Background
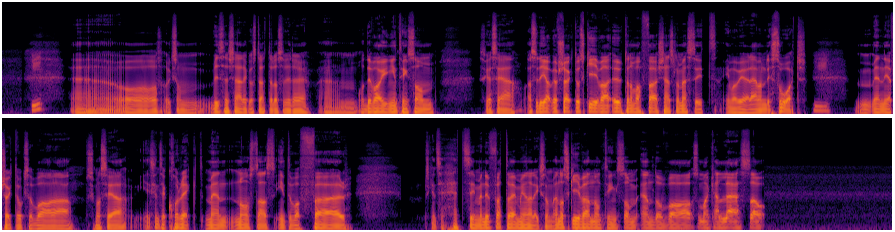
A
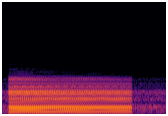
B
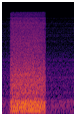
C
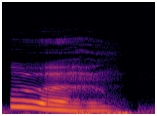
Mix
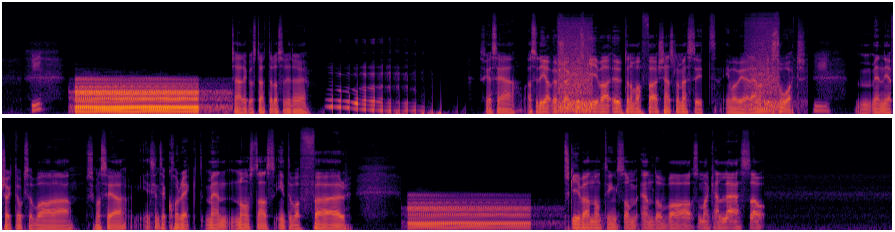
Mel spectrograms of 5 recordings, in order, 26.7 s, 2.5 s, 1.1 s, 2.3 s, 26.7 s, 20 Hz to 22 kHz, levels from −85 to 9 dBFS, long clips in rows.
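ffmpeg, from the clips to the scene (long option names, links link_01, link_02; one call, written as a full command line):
ffmpeg -i bed.wav -i cue0.wav -i cue1.wav -i cue2.wav -filter_complex "[1:a]asplit=2[link_01][link_02];[2:a]asplit=2[link_03][link_04];[0:a]volume=-8.5dB[link_05];[link_01]alimiter=level_in=15dB:limit=-1dB:release=50:level=0:latency=1[link_06];[3:a]aeval=exprs='val(0)*pow(10,-28*if(lt(mod(-8*n/s,1),2*abs(-8)/1000),1-mod(-8*n/s,1)/(2*abs(-8)/1000),(mod(-8*n/s,1)-2*abs(-8)/1000)/(1-2*abs(-8)/1000))/20)':channel_layout=same[link_07];[link_03]lowpass=11000[link_08];[link_04]dynaudnorm=framelen=180:gausssize=3:maxgain=11.5dB[link_09];[link_05]asplit=4[link_10][link_11][link_12][link_13];[link_10]atrim=end=1.004[link_14];[link_06]atrim=end=2.46,asetpts=PTS-STARTPTS,volume=-9.5dB[link_15];[link_11]atrim=start=3.456:end=4.714[link_16];[link_07]atrim=end=2.29,asetpts=PTS-STARTPTS,volume=-2.5dB[link_17];[link_12]atrim=start=6.996:end=19.354[link_18];[link_02]atrim=end=2.46,asetpts=PTS-STARTPTS,volume=-10dB[link_19];[link_13]atrim=start=21.806[link_20];[link_08]atrim=end=1.08,asetpts=PTS-STARTPTS,volume=-5.5dB,afade=type=in:duration=0.004:curve=hsin,afade=type=out:start_time=1.076:duration=0.004:curve=hsin,adelay=8210[link_21];[link_09]atrim=end=1.08,asetpts=PTS-STARTPTS,volume=-16dB,afade=type=in:duration=0.004:curve=hsin,afade=type=out:start_time=1.076:duration=0.004:curve=hsin,adelay=11010[link_22];[link_14][link_15]acrossfade=duration=0.004:curve1=hsin:curve2=hsin[link_23];[link_23][link_16]acrossfade=duration=0.004:curve1=hsin:curve2=hsin[link_24];[link_24][link_17]acrossfade=duration=0.004:curve1=hsin:curve2=hsin[link_25];[link_25][link_18]acrossfade=duration=0.004:curve1=hsin:curve2=hsin[link_26];[link_26][link_19]acrossfade=duration=0.004:curve1=hsin:curve2=hsin[link_27];[link_27][link_20]acrossfade=duration=0.004:curve1=hsin:curve2=hsin[link_28];[link_28][link_21][link_22]amix=inputs=3:normalize=0" out.wav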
